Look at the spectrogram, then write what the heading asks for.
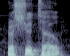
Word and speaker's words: prosciutto: Prosciutto.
